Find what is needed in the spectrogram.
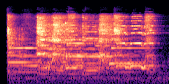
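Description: Mobile phone playing a musical ring tune through its small speaker, cutting off suddenly as the call is answered.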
